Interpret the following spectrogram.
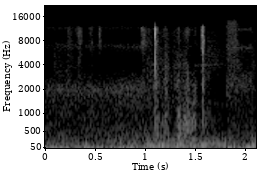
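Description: Faint clicks and rustling over a low background hum, starting about a second in: small handling noises picked up by an open microphone in a video call.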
